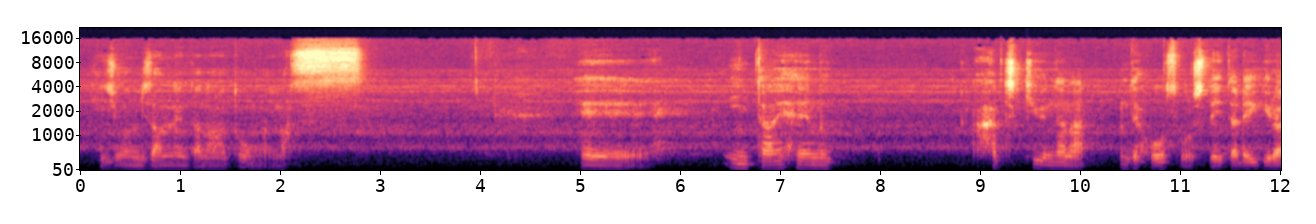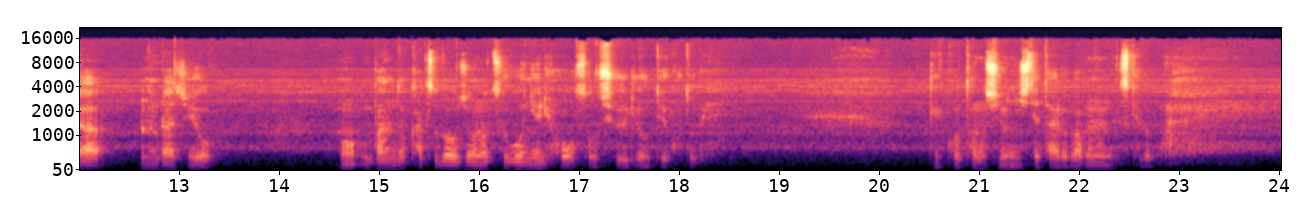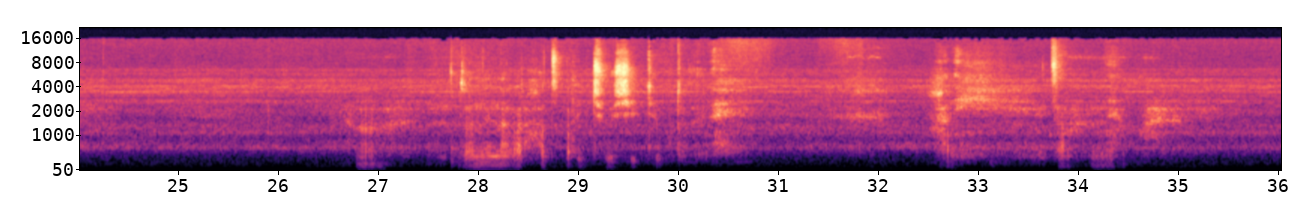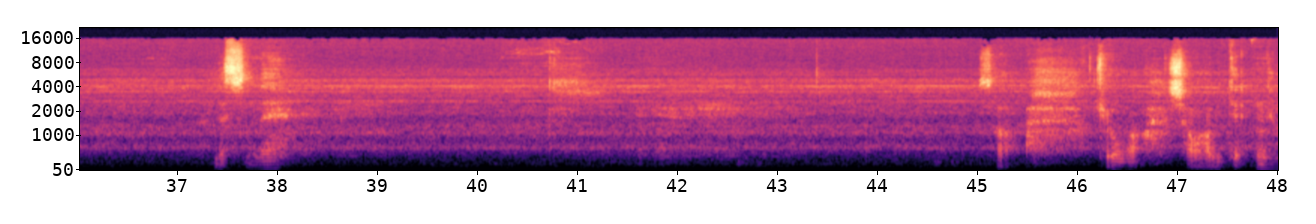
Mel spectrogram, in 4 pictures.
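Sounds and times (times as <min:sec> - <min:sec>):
room noise hiss: 0:00.0 - 0:48.0.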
